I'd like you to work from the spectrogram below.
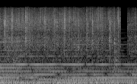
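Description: A mixed dal dosa fries in oil on a hot pan after being flipped, giving a steady bright sizzle that holds evenly for the whole moment, with a faint hum underneath and no speech.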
